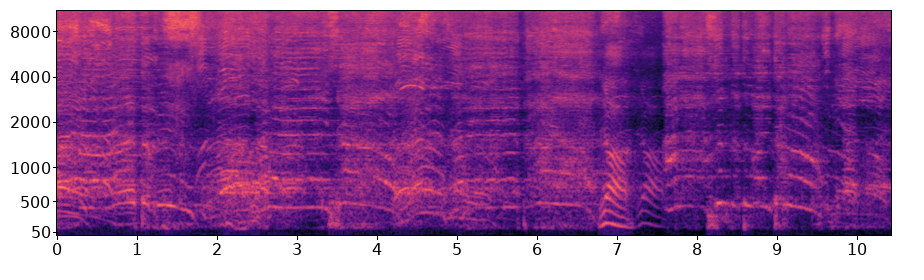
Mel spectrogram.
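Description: A congregation answers with takbir, many voices shouting together in repeated loud rhythmic calls, crowd-like and reverberant, continuing across the whole stretch.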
